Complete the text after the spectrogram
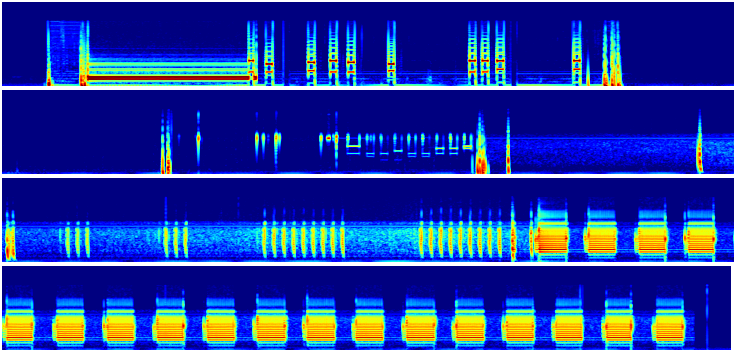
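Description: A call via Ogdensburg to Hammond, an independent phone company with a likely step-by-step or Stromberg XY exchange: a string of telephone dialing tones and clicks, then a hissy line with faint switching noises, ending in a loud, steady pulsing busy-style tone repeated rapidly, with no voices.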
